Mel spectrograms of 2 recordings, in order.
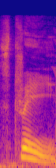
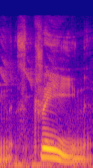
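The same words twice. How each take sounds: First: Said in the usual way. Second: strain drawn out slowly as strain; teacher slowly spelling out the sound of strain; slow model word. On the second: Shown as a demonstration. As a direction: stretch strain out for the learner. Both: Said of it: "એને શું કહેવાય છે?".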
